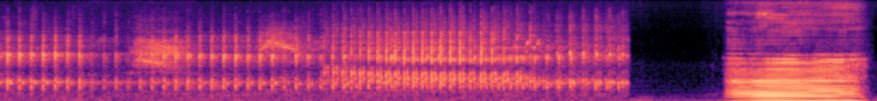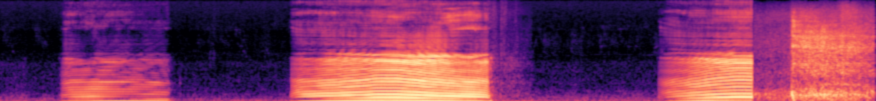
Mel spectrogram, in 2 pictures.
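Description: Cattle mooing four times, each a drawn-out low call; the third is the longest and loudest, rising and then falling in pitch, and the last is short and rising. Before the moos, for about six seconds, there is a steady pitched sound with a fast flutter.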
